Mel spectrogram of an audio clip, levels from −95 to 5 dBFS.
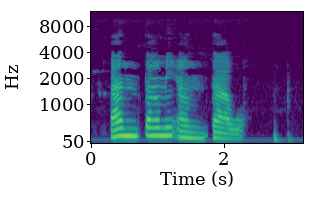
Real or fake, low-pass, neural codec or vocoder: real; 9.9 kHz; none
